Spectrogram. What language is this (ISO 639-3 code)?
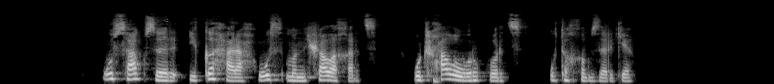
abk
